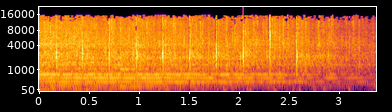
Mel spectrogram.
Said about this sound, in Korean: 선교사로 부르신 하나님께 영광의 박수 올려드리겠습니다.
